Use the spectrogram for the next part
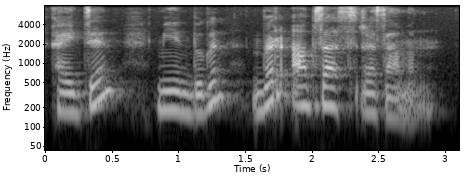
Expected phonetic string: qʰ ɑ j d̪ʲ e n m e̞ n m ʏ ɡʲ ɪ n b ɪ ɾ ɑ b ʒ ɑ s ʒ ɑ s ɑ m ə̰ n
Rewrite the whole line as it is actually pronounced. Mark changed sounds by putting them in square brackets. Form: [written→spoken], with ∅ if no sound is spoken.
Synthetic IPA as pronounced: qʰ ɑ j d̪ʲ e n m e̞ n [m→b] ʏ ɡʲ ɪ n b ɪ ɾ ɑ b [ʒ→z] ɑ s ʒ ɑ [s→z] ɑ m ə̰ n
